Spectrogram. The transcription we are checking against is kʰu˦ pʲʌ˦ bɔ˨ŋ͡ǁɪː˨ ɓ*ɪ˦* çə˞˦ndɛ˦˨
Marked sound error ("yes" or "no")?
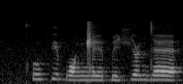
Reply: yes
